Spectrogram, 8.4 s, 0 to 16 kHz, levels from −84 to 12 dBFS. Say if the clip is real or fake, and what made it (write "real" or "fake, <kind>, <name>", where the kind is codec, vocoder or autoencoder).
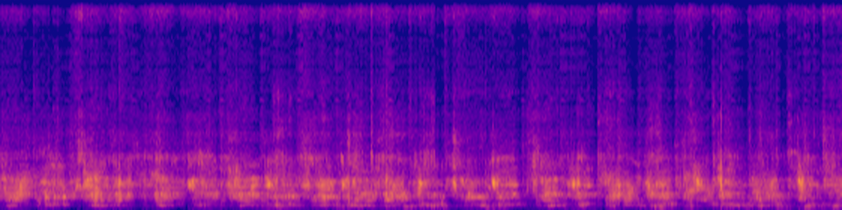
fake, codec, SNAC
